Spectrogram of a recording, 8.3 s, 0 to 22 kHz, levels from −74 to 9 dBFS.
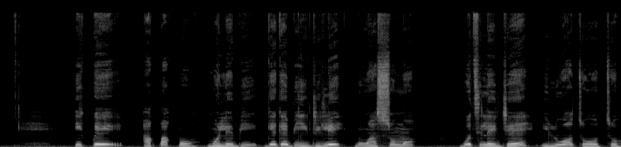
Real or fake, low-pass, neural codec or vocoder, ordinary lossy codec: real; none; none; none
